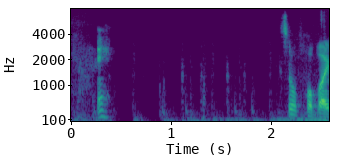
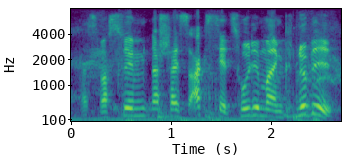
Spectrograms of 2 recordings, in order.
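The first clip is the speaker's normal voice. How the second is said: loud teasing shout; 9 semitones higher, 4 dB louder than usual. Real, not acted. Teasing friend while fighting.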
